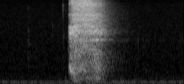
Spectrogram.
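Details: Single sneeze: one sharp, hissing burst of air with an abrupt start, lasting about a quarter second.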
